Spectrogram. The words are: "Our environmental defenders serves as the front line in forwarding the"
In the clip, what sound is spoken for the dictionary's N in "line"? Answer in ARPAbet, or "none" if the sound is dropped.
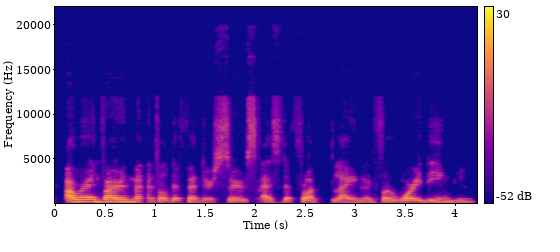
none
